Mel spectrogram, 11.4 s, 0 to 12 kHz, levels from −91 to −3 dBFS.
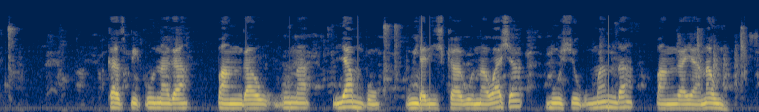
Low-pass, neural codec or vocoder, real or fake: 7.2 kHz; none; real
